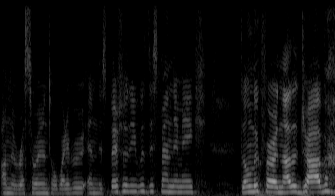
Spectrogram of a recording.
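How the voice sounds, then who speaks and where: Her medium-pitched voice stays monotone and flat throughout. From France. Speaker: type design student. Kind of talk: interview. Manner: halting.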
